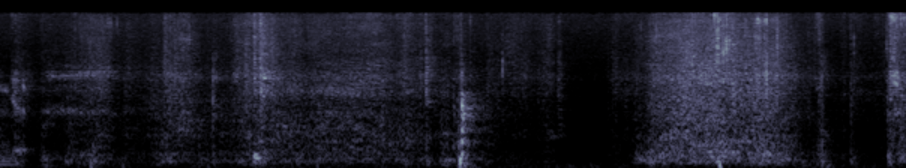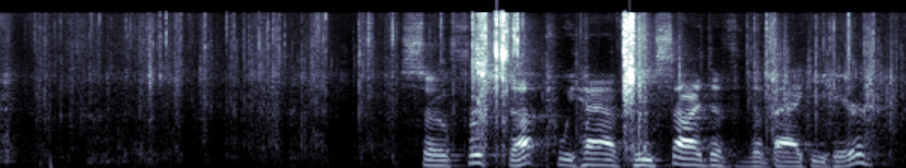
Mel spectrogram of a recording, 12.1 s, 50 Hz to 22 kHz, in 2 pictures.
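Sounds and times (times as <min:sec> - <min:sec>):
cardboard sliding and rustling: 0:04.1 - 0:06.4.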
